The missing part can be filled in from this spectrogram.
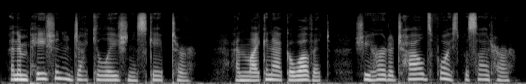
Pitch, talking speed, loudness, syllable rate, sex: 210 Hz, 205 wpm, -19 LUFS, 6.7 syllables/s, female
